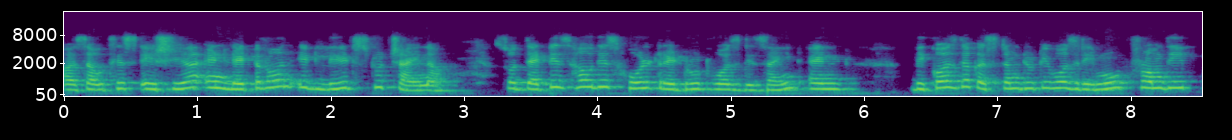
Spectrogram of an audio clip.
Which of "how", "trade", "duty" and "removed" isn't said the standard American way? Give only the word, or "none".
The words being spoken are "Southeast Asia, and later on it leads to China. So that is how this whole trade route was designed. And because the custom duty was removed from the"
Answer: none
